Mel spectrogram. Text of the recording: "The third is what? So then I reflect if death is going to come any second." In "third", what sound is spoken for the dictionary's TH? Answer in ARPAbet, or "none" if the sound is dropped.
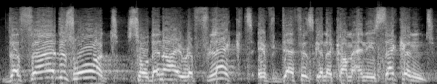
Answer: TH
